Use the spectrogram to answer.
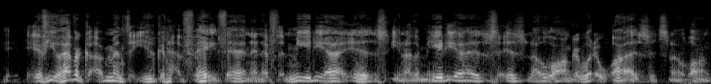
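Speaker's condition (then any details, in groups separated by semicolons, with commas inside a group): Spasmodic dysphonia; tight cords blocked air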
